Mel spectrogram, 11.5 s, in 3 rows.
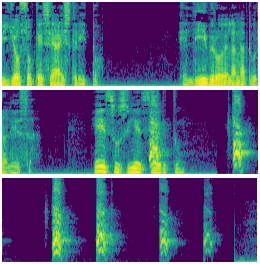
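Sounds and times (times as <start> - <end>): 
speech: 0.1 - 1.5, 2.7 - 4.4, 5.2 - 6.7
hunting dog baying on the trail: 6.0 - 6.4, 7.3 - 7.6, 8.4 - 9.4, 10.0 - 11.0.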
